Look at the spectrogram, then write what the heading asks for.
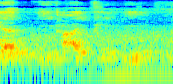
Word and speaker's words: Kneipe: and the Germans call a small pub a Kneipe. They use a lot of K-N words. Okay, how do you say it? K-N-E-I-P-E.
